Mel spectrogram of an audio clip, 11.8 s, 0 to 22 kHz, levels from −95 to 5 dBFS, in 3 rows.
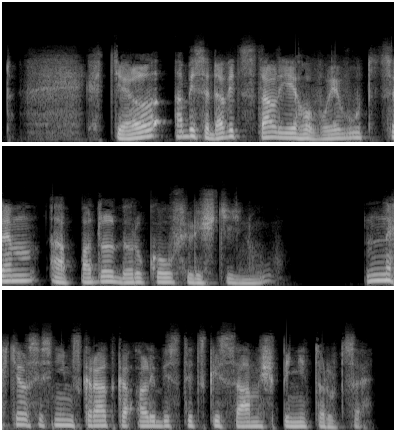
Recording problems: muffled; very; fading above 3.5 kHz
garbled, watery; slightly

